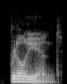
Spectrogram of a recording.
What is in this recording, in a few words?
"brilliant", American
